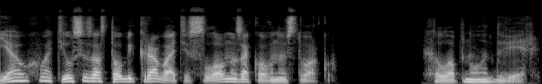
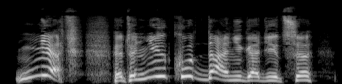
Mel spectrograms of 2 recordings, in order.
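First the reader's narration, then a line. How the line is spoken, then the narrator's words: Thundering woman. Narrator (Russian): прогремела миссис Меринг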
